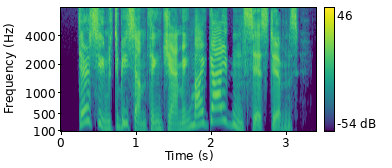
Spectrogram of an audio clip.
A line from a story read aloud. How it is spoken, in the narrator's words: explained the computer brightly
